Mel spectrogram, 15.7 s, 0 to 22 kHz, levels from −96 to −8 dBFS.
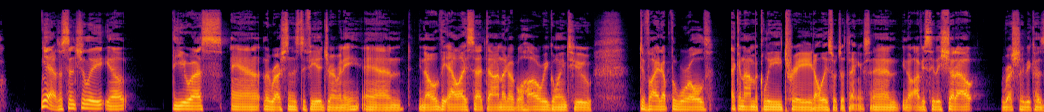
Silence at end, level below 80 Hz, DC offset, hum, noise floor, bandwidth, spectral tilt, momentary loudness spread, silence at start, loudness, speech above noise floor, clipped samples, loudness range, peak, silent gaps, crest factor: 0 s; -42 dBFS; 0.2%; none; -81 dBFS; 15.5 kHz; -5 dB/octave; 6 LU; 0 s; -21 LUFS; 60 dB; under 0.1%; 1 LU; -8 dBFS; none; 12 dB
